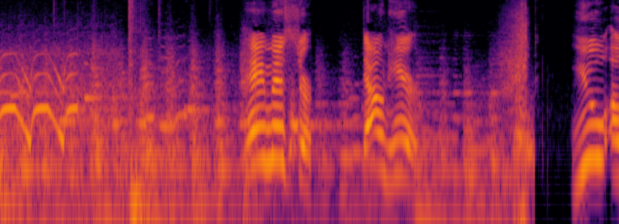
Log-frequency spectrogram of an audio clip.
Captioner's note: sirens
